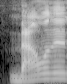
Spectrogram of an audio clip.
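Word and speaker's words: Malinin: This guy I'm going to mispronounce it. Ilia Malanin.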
